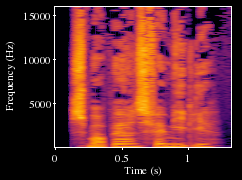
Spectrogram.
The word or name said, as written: småbørnsfamilie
